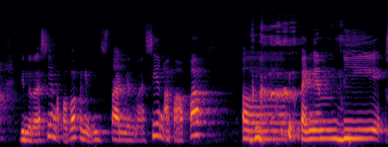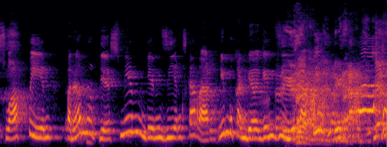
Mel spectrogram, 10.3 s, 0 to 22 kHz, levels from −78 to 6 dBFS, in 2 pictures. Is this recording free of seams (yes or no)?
yes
